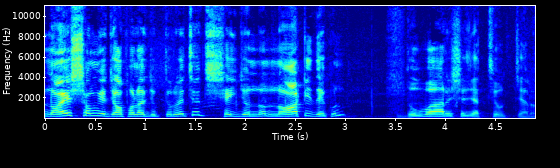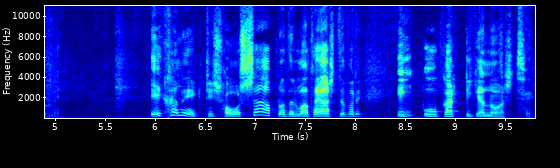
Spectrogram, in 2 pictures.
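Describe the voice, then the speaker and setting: A man gives a blackboard pronunciation lesson in a high, animated voice. He explains step by step and keeps asking the viewer questions. The recording is dry and close. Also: no echo. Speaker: Bengali language teacher.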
